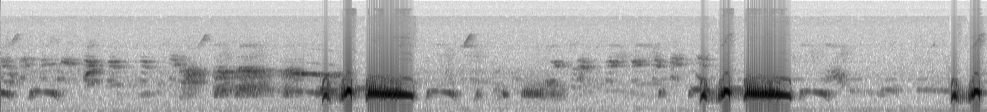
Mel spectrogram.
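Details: Spotted dove calls meant to attract wild doves, sa thúc with cooing and crowing: quiet scattered soft coos build into two loud phrases of clipped notes and a long rough coo, faint whistles in the background.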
